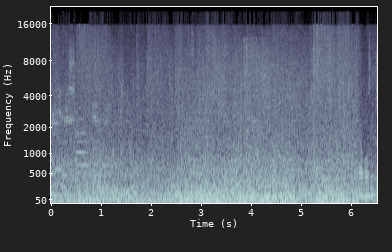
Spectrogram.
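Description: A missile explosion in No Man's Sky: a deep, sustained booming rumble that fills the moment, loud and heavy with low-end roar.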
